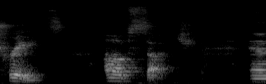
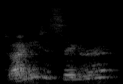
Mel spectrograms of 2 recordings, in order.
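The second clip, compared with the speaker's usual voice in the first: much higher and fast; joking mock alarm; 6 dB quieter, faster than usual. Mom joking to her son about needing a cigarette, high and quick. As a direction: toss off a wry joke in a rush.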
